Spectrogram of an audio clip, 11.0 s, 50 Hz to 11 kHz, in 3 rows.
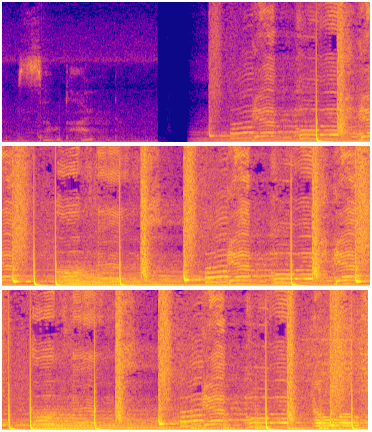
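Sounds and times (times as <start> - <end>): person whispering: 0.1 - 1.1.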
